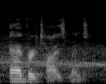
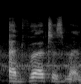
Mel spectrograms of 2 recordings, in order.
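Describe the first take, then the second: First: It is said in an American accent. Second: It is said in a British accent. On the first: "make sure you put the R sound on it. That's how you sound American" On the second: "The word is called advertisement"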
